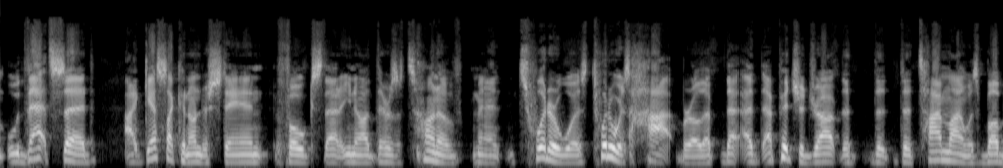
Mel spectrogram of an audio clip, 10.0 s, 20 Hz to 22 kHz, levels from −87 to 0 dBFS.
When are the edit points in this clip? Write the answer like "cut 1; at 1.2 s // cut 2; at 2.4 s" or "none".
cut 1; at 1.2 s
